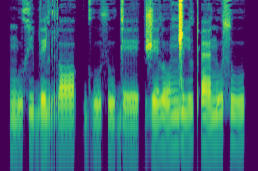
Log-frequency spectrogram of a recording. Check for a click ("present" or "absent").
present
